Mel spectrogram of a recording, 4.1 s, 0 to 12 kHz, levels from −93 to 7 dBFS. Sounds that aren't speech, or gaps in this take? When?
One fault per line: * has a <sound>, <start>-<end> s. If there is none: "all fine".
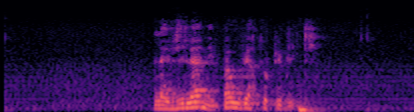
all fine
